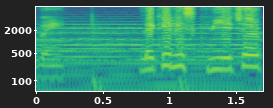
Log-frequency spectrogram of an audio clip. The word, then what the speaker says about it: Loch: ये लॉच नेस मॉन्स्टर नहीं बल्कि लॉक नेस मॉन्स्टर है।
